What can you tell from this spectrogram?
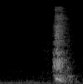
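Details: Three-day-old newborn baby sneezing: a single short, sharp sneeze after quiet breathing.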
